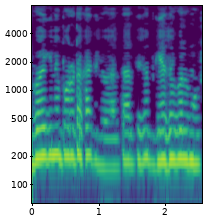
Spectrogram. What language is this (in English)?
Assamese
